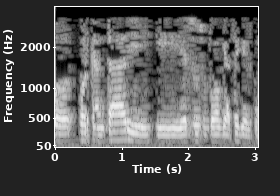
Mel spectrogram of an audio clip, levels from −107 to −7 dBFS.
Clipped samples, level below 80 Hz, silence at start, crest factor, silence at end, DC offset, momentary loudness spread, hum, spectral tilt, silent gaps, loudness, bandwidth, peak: under 0.1%; -56 dBFS; 0 s; 14 dB; 0 s; under 0.1%; 5 LU; none; -10 dB/octave; none; -20 LUFS; 3.5 kHz; -6 dBFS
